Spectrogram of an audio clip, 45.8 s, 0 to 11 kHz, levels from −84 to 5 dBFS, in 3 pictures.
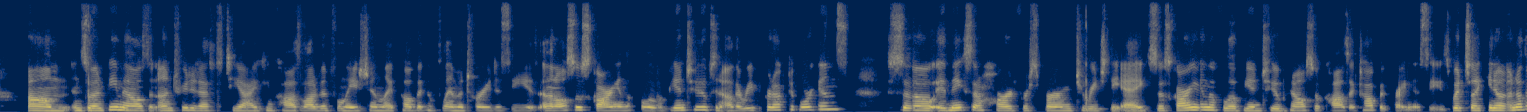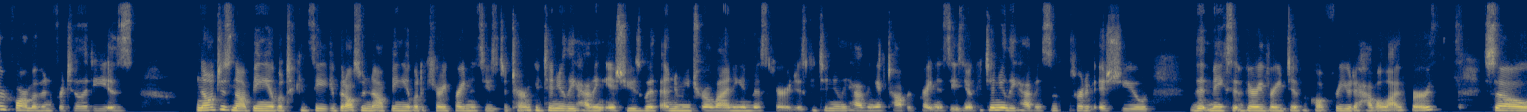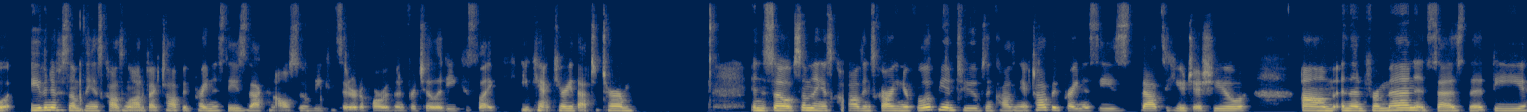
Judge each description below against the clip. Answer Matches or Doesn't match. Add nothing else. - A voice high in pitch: Matches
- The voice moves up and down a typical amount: Matches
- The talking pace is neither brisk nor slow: Doesn't match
